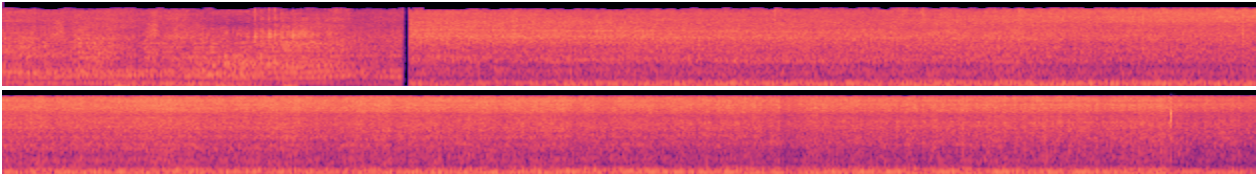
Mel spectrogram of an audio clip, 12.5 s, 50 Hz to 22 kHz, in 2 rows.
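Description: A Ford Mustang V8 revs hard in a tyre-smoking burnout for the first two seconds. After a cut, a Shelby Cobra-style roadster's V8 runs steadily at low speed through its side-exit exhausts, a deep, even engine note.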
